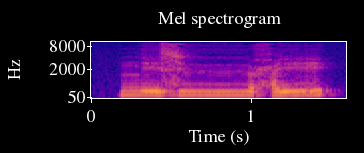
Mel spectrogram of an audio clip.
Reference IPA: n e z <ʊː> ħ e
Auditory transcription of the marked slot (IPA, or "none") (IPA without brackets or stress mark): ʉː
